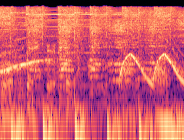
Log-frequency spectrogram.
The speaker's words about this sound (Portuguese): Pois é, agora tu não reclama da buzina aí do, da sirene.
